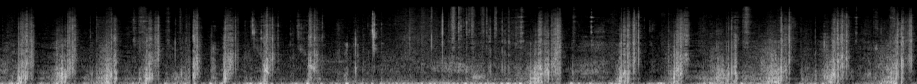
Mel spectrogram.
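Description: Mouthful of passion fruit seeds crunched and chewed close to the microphone: an irregular run of sharp crackling crunches, two or three a second.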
